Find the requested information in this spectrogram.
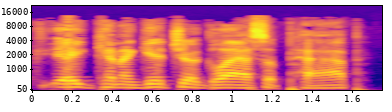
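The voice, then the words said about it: Midwestern accent with flat vowels. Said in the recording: “that weird Midwestern one with the flat vowels”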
